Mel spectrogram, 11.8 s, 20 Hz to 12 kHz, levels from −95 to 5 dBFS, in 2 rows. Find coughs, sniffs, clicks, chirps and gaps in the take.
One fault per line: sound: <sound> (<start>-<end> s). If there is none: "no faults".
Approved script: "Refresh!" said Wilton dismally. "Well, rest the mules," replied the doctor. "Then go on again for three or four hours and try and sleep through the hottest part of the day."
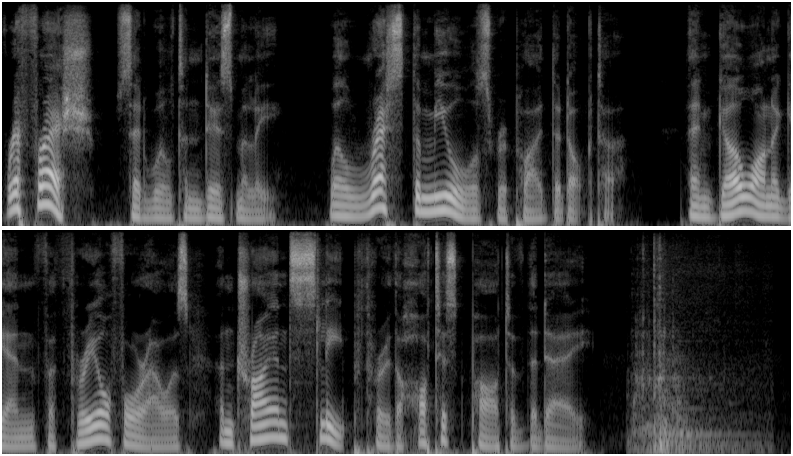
sound: thud (10.6-11.7 s)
